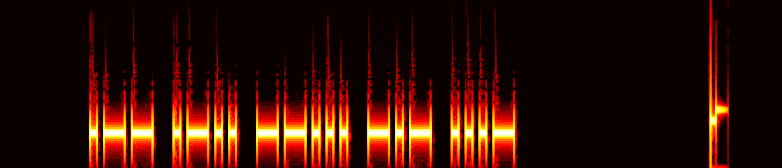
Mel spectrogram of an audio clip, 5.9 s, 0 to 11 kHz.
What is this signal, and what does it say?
Morse code, heard as a keyed tone, about 21 wpm, 700 Hz. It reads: WL7KV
